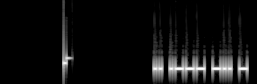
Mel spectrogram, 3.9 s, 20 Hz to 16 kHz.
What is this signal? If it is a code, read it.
Morse code, heard as a keyed tone, about 30 wpm, 700 Hz. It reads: IJDT
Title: Four Challenging Letter-Number Combinations 30wpm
